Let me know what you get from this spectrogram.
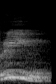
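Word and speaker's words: reign: रीन, देखिए यहाँ पर जी के बाद एन आया तो क्या हुआ, ये जी साइलेंट हो गया यहाँ पर।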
